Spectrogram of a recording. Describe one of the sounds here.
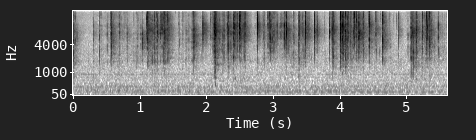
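Playing cards rustle and flick as a hand handles them.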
